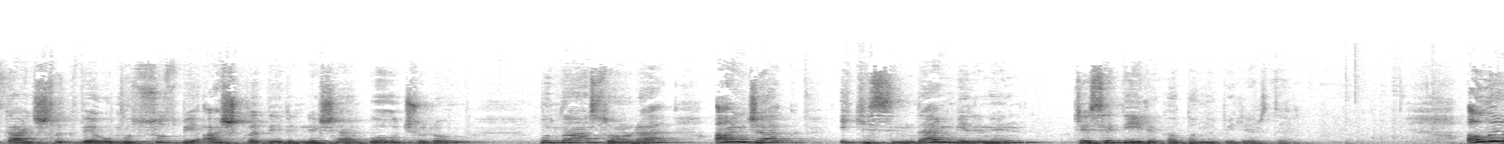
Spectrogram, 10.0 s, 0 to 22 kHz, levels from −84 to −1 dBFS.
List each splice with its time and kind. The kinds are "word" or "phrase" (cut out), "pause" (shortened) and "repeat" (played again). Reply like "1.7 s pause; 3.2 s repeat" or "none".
none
